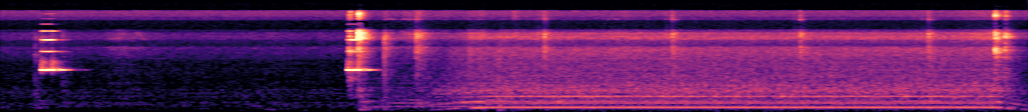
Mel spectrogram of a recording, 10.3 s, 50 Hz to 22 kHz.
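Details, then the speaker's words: Panasonic NN-GD577M microwave tested with a glass of water: two beeps, then a steady low fan-and-turntable hum for about six seconds before it shuts off or shows an error; the water stays unheated, and the magnetron was found to have failed. "Так, ну вот видно, печь либо просто отключается, либо показывает ошибку."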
